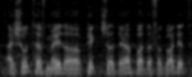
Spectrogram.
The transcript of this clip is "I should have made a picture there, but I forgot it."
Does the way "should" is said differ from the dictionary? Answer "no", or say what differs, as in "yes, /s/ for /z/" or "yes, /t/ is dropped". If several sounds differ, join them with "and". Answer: no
